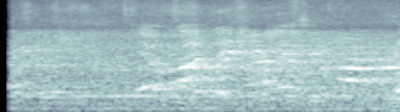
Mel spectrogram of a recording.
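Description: Indistinct background voices and chatter in a large indoor hall.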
